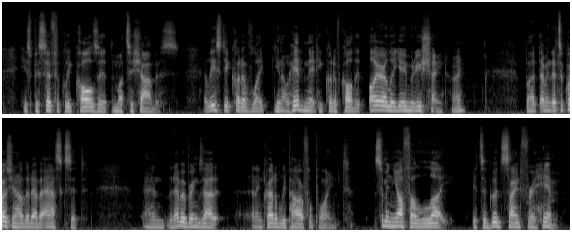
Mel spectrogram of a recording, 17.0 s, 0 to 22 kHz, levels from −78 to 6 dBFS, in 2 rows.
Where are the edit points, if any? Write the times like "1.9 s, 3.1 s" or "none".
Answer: 11.0 s, 13.9 s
